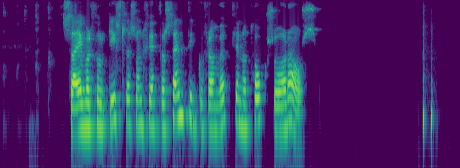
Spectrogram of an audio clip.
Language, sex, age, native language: Icelandic, female, 40-49, Icelandic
